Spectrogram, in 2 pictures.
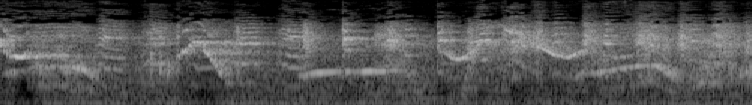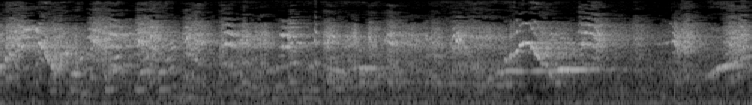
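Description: Many birds calling at once: overlapping whistled notes that slide up and down in arcs, over a dense, constant chatter.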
